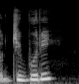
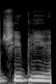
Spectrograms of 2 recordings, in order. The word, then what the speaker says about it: Ghibli: Tak, Ghibli samo w sobie to jest słowo arabskie, a Japończycy wymawiają je w ogóle jako Jiburi. Taki zapis funkcjonuje, więc myślę, że no, można się też trzymać po prostu amerykańskiej wymowy Ghibli, więc możemy przy tym pozostać.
